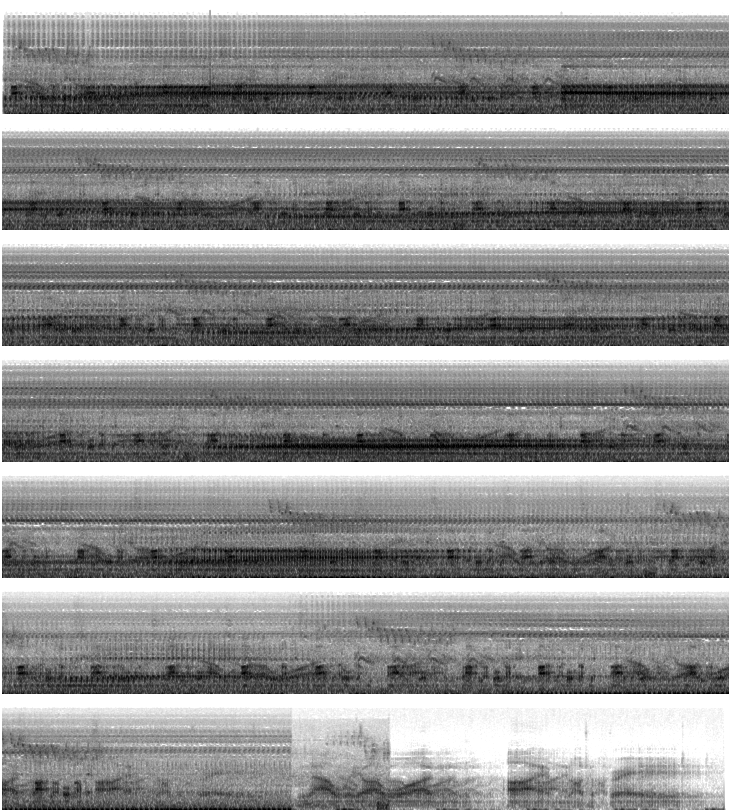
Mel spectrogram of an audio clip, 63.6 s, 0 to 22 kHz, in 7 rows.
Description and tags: Vocal Experiment & Bird Sounds #2
Two rather strange tracks featuring looped and modified vocals (mine) and bird sounds. All sounds recorded and processed by myself.
abstract, ambient, bird, creepy, drone, effect, experimental, sounds, strange, vocal, weird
